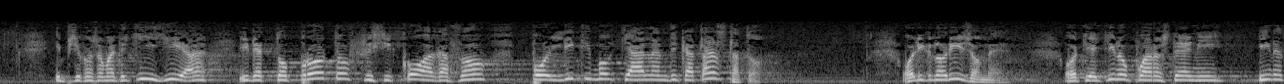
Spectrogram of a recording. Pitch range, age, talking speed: 135-220 Hz, 60-79, 85 wpm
